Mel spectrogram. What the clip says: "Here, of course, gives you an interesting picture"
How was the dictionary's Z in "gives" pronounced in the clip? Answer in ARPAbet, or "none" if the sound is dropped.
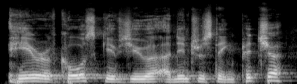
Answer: Z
